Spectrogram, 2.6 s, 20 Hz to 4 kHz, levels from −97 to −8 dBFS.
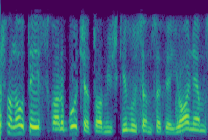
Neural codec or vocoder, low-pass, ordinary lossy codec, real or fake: none; 3.6 kHz; AAC, 24 kbps; real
